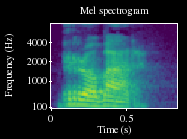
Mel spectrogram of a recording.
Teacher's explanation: The tricky bit was to know that the first one was a hard one, r, and the last one was soft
